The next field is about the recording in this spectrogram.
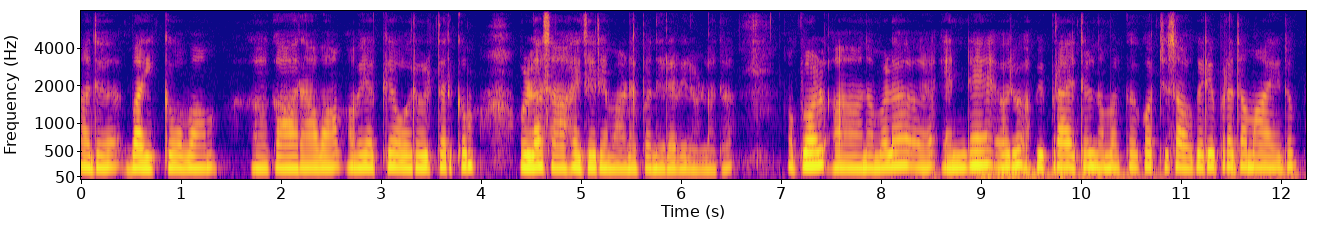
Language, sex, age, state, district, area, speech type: Malayalam, female, 30-45, Kerala, Malappuram, rural, spontaneous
